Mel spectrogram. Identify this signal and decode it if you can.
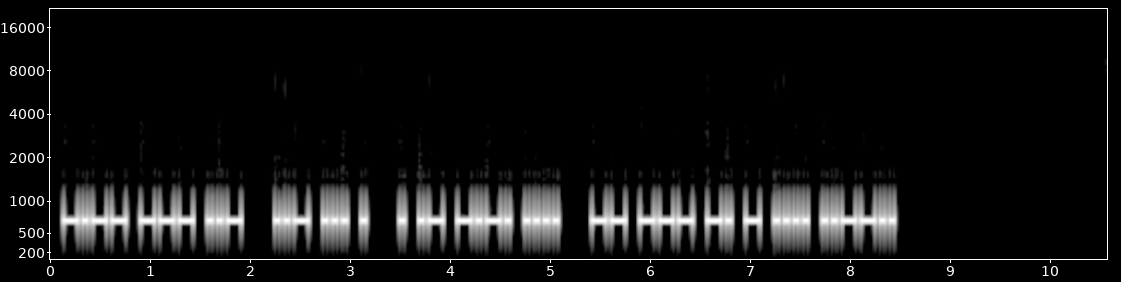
Morse code, heard as a keyed tone, about 25 wpm, 700 Hz. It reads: YOU USE EACH MONTH?
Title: Sentences from Top 1000 Words - Review Part 6 - 25wpm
